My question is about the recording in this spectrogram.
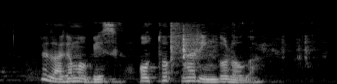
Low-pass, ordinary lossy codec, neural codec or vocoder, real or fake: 7.2 kHz; Opus, 64 kbps; none; real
